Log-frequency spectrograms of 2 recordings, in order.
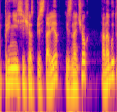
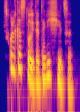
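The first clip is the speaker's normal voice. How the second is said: higher-pitched, doubtful woman; 6 semitones higher than usual. A narrator's reading. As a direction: ask the price with real doubt. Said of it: "с сильным сомнением спросила Ванесса".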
